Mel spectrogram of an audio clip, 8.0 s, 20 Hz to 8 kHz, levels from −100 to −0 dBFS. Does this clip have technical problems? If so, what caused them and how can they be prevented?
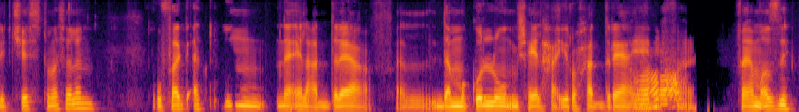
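Yes. From 6.59 to 6.84 s there is an echo leak. A delayed copy of the speech trails the original by about 181 ms. It is loud, only a few decibels below the speech itself. The likely cause is a far end playing the call on a loudspeaker. Its echo canceller failed to remove what its microphone picked up, so the sound returned. Using a headset or improving the echo canceller's adaptation at the far end would prevent it.

From 6.89 to 7.13 s the speech is suppressed in double talk. The speech drops sharply, by a very large amount at its deepest, and is affected over about a fifth of a second. This likely happened because both sides spoke at once. The echo canceller could not tell the local talker from the loudspeaker echo, so it turned everything down. Reducing echo at its source with headsets, or using a canceller that handles double talk better, would prevent it.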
